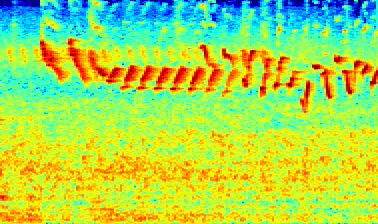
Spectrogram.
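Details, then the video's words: White-eye during water therapy meant to bring on full song: high, rapid chirped notes in quick runs, steady hiss of running water beneath. "Terapi Air Untuk Burung Pleci biar Cepet Nembak"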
